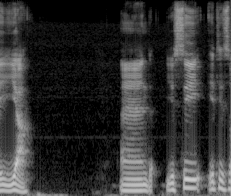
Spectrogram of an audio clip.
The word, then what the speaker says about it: ja: it's written differently, but we don't pronounce this J as J, like in English, but we always pronounce it as Y. So that's the difference. This is Y. So Y and A together, it's Ja.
